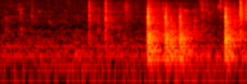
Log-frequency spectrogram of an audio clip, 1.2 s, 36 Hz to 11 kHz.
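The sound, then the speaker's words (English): Crisp crunching as bubbly, crispy pizza crust is bitten and chewed, a few sharp bursts in quick succession after a quiet moment, with no talking. “All right, 3, 2, 1, bubbly pizza crust, here we go. Real crispy.”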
